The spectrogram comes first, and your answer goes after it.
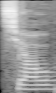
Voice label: "qiao1", chinois; Cours-de-Chinois

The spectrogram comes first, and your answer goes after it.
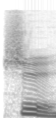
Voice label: "shi4", chinois; Cours-de-Chinois

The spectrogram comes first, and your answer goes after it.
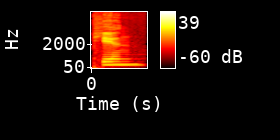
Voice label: "pian1", chinois; Cours-de-Chinois

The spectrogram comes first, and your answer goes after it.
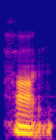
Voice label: "han3", chinois; Cours-de-Chinois

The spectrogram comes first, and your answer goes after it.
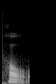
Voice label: "pou3", chinois; Cours de Chinois

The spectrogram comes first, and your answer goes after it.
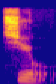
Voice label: "qiu3", chinois; Cours-de-Chinois

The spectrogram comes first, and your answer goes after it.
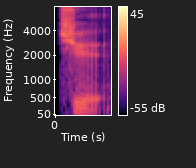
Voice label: "que3", chinois; Cours-de-Chinois

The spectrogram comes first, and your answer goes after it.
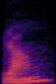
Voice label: "rang2", chinois; Cours-de-Chinois

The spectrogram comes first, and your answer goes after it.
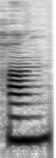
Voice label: "hang1", chinois; Cours-de-Chinois

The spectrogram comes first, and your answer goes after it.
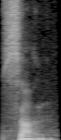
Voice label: "san3", chinois; Cours-de-Chinois

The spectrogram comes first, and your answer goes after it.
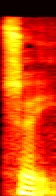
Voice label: "cui3", chinois; Cours-de-Chinois

